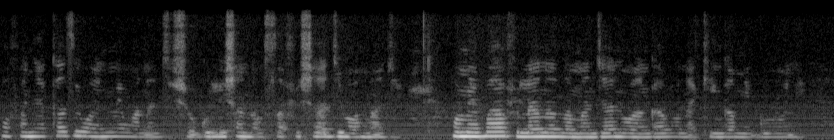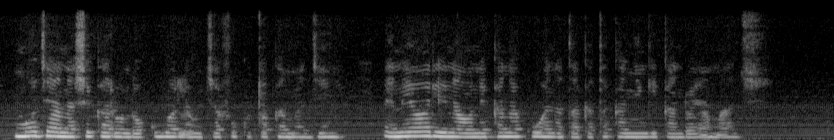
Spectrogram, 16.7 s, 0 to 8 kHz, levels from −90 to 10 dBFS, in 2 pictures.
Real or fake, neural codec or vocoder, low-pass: real; none; 7.2 kHz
